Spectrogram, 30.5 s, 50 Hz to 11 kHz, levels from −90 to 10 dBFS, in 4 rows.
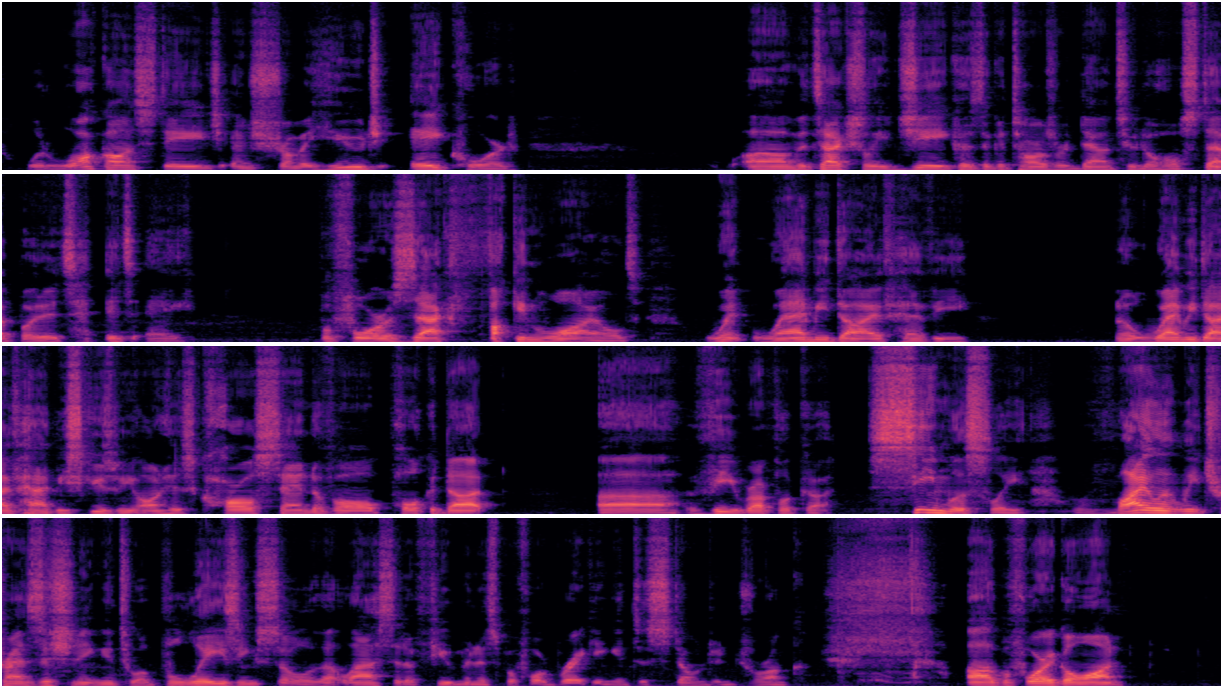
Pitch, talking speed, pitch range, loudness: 100 Hz, 145 wpm, 95-110 Hz, -27 LUFS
